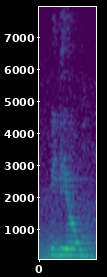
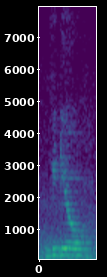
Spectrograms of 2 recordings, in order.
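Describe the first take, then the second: Both takes have the same delivery.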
